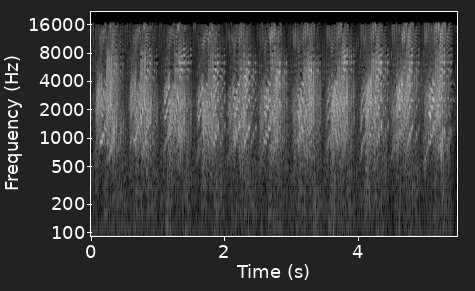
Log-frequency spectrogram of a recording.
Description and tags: Alien Alarm
A weird sound I made accidentally. Good for warning sirens aboard a UFO.
I recorded my voice saying "Testing one, two, three," having that play on three simultaneous tracks with a slight offset, then reversing, speeding up, and adding several phasers and repeats. (I use Audacity)
alien, sci-fi, space, ufo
